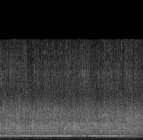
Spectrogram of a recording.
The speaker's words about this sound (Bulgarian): О, хайде, ръкопляскай, като че наистина вярваш.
